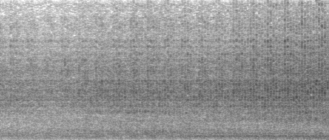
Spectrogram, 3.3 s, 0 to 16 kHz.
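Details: Mercedes 3.0L OM642 diesel (ML350/GL350) after new Valeo alternator installed, first start-up check: steady even diesel idle, smooth unchanging clatter, no knocks, misses or squeals; engine running healthy.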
